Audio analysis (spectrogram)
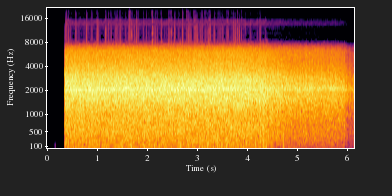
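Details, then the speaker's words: Ultrasound probe recording of a bearing during greasing: loud uniform rushing hiss of a dry but undamaged bearing, dropping in steps as grease takes effect until stable. "the nice thing was when you notice this when the bearing needed grease it was still a uniform rushing sound because the bearing is not damaged but it needs grease"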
